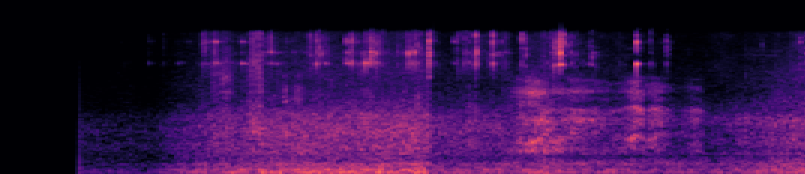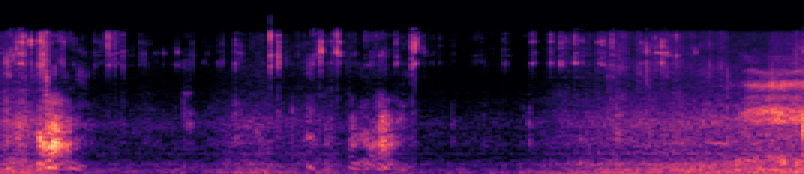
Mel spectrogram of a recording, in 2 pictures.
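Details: Jack Russell Terrier named Skippy at play with his agility toys during agility jumps; a few short, sharp whimpering bursts stand out near the middle over steady rustling and jangling handling noise, with a brief spoken word at the start.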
